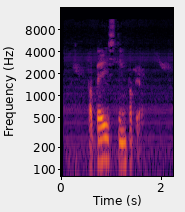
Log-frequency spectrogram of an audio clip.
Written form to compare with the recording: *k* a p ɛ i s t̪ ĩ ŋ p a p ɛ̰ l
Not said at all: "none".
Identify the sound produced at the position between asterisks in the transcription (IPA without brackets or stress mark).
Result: p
